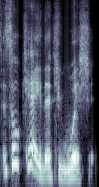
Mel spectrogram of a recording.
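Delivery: ordinary talk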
